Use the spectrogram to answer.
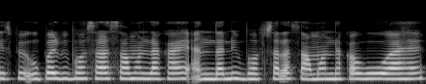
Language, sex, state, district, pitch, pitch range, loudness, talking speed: Hindi, female, Uttar Pradesh, Hamirpur, 260 Hz, 255-265 Hz, -15 LUFS, 225 wpm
